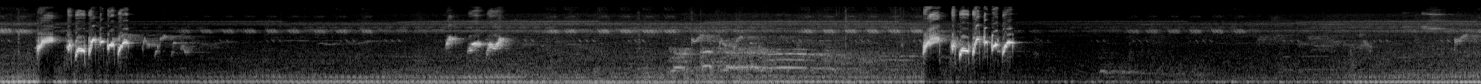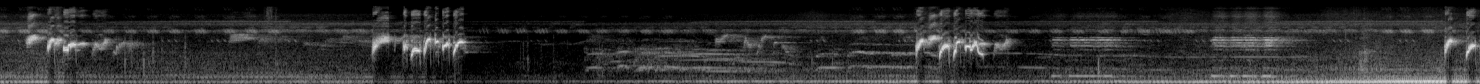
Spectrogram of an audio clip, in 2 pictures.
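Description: Red-whiskered bulbul singing short, loud whistled phrases of quick gliding notes, about seven in all, each under a second and a few seconds apart. A steady high insect drone runs underneath.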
